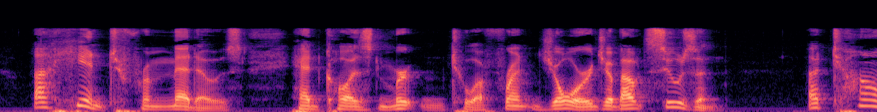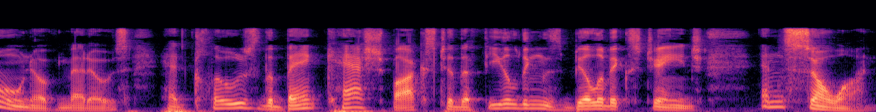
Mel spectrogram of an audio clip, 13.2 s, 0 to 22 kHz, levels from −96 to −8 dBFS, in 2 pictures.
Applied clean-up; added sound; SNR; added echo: none; none; none; none.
